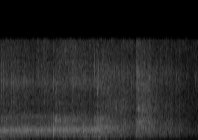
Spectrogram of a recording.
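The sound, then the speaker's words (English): An audience claps their hands together in a dense, continuous burst of applause that holds steady for about two seconds and eases slightly toward the end, with no voices heard. “Anybody clap in your hand, because this thing is about to spread.”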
